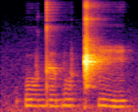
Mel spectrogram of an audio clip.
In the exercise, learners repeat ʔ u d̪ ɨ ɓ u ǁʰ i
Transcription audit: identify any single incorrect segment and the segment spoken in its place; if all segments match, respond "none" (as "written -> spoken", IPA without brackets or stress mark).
none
